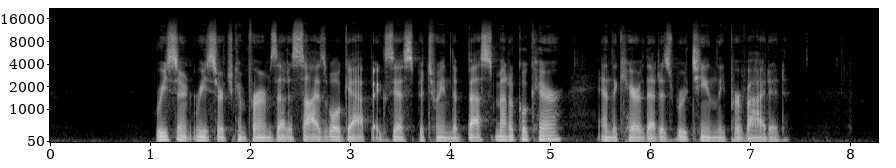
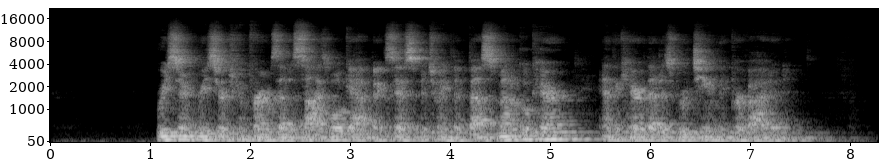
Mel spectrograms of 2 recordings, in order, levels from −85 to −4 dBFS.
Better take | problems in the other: first | off-mic speech; far // room echo; noticeable; dies away in 0.7 s

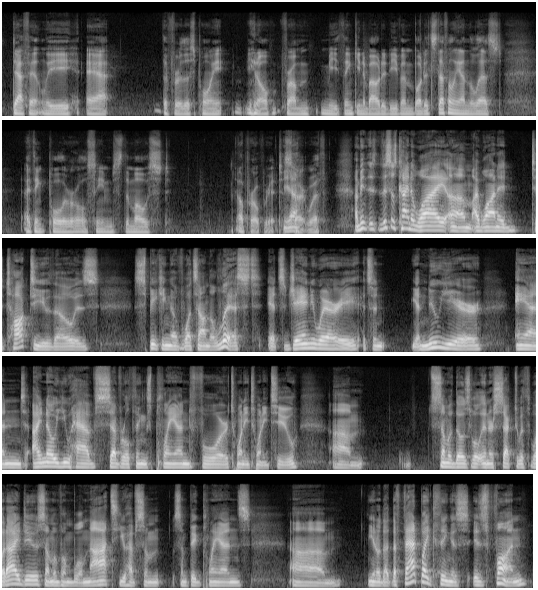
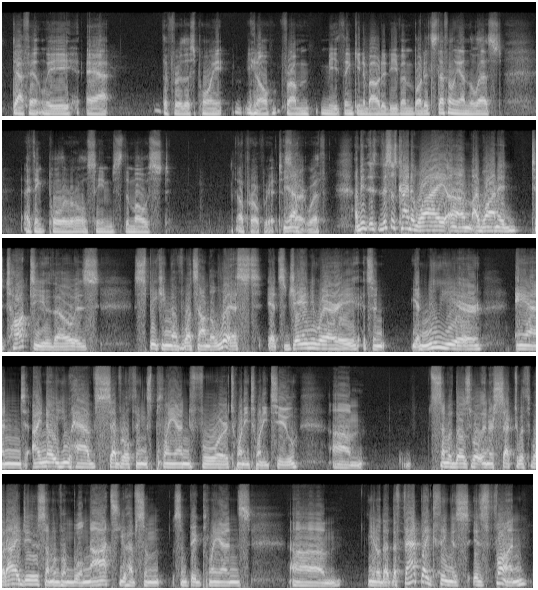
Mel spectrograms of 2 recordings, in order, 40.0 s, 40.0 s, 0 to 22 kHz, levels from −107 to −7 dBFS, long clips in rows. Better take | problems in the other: first | distortion; heavy; 6 dB below the speech

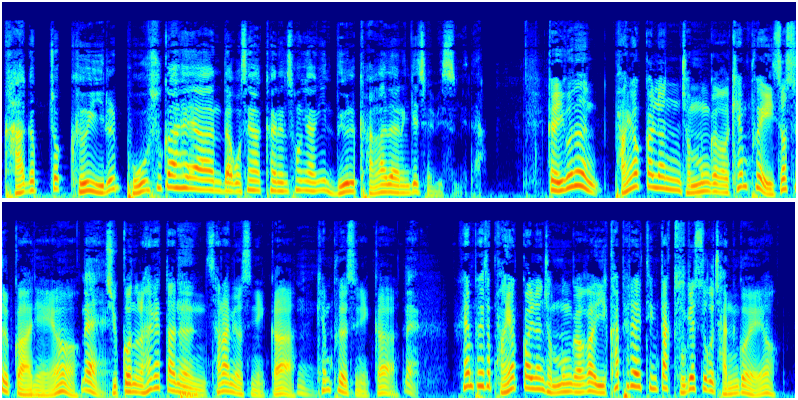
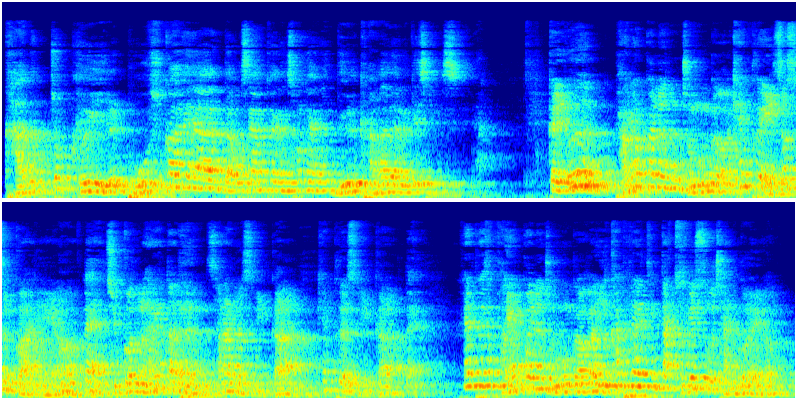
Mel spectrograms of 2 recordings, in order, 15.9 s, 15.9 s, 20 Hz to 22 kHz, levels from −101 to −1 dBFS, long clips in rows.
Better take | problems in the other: first | room echo; noticeable; dies away in 0.9 s // off-mic speech; far

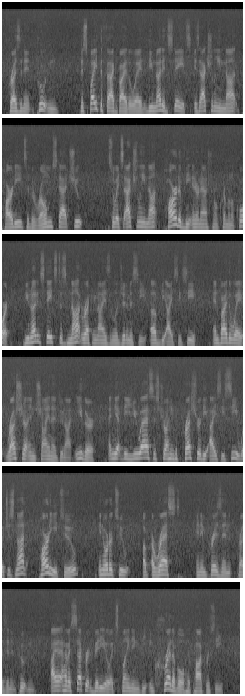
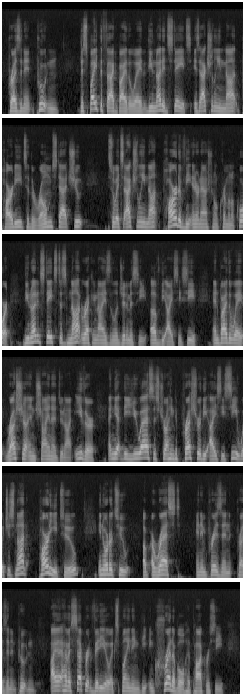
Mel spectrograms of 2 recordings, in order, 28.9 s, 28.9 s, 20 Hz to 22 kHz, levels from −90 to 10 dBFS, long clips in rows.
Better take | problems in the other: second | hiss; loud; throughout; 9 dB below the speech; faint in the second

